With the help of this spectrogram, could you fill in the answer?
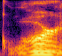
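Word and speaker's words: GWAR: guests privacy but is there a chance that guar is here.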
